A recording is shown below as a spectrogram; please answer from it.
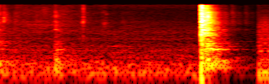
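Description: Faint, even workshop handling noise, then a single sharp impact about one and a half seconds in that dies away quickly.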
